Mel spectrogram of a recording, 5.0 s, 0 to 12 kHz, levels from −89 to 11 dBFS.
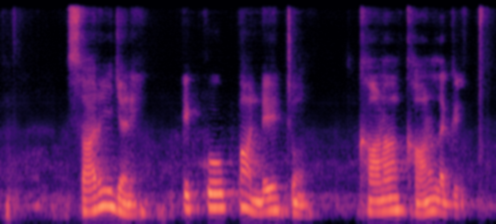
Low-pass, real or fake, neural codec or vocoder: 10.8 kHz; fake; codec, 24 kHz, 1.2 kbps, DualCodec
